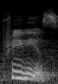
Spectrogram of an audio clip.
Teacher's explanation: previous trọng âm đầu tiên nhé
